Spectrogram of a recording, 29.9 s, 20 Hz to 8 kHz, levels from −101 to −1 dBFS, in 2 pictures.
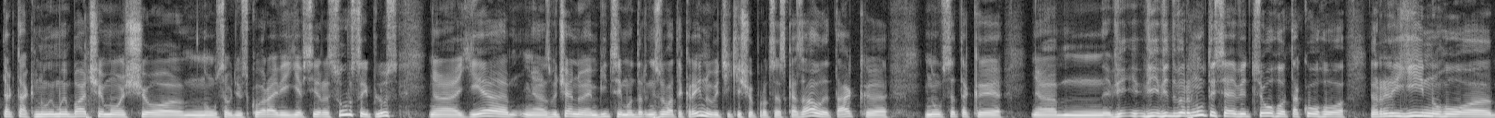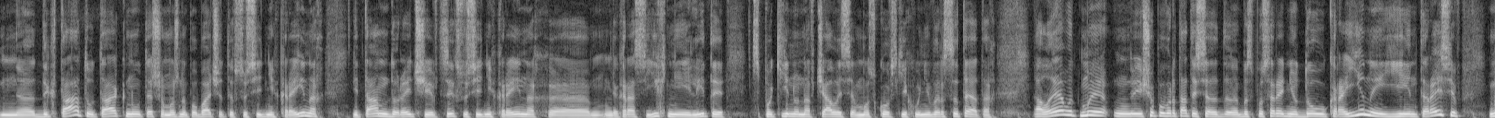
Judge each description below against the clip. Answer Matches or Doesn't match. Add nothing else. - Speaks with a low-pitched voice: Doesn't match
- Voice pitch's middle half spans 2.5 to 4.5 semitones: Matches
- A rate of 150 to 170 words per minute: Matches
